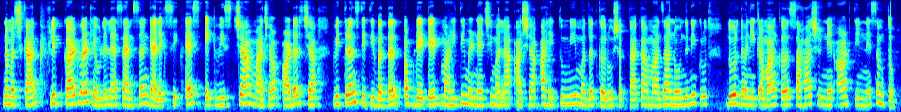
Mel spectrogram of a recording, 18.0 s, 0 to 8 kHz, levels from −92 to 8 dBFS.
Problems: background sounds at intervals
